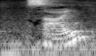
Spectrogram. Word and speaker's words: sign: Also, center G, I cannot pronounce it if it comes before N, such as no, no, no, or sign, sign, sign.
